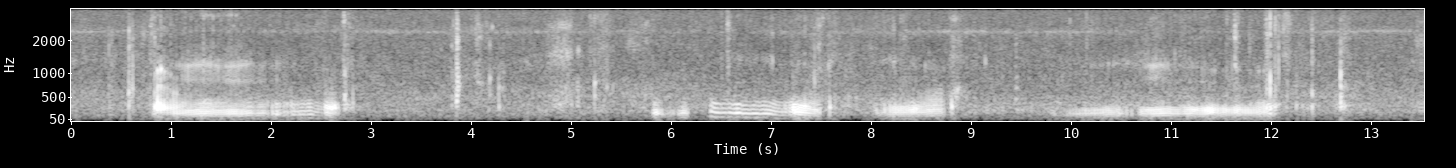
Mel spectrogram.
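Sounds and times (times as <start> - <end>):
spotted hyena Crocuta crocuta giving deep rasping grunts: 0.8 - 2.8, 5.8 - 9.0, 10.0 - 12.2.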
